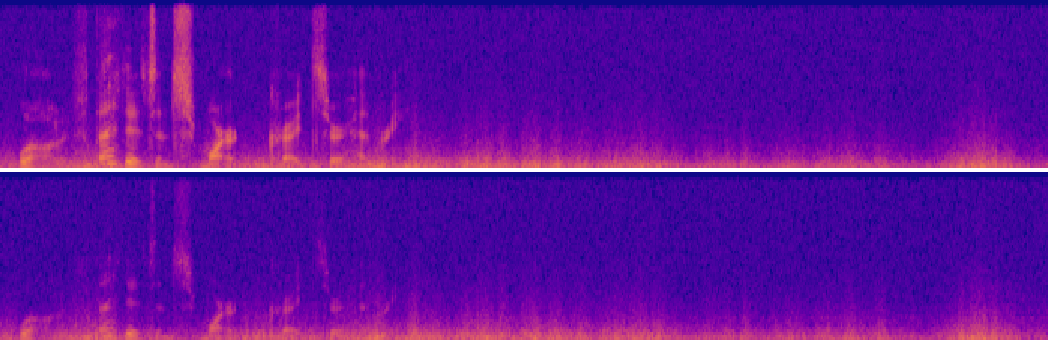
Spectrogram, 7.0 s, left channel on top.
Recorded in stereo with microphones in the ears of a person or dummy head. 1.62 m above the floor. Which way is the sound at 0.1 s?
50° left (ahead or behind).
